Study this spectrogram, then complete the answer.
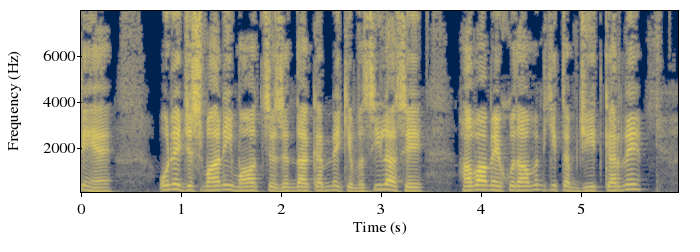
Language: Urdu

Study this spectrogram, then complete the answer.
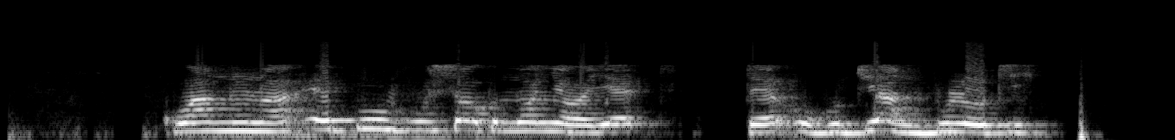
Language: Yangben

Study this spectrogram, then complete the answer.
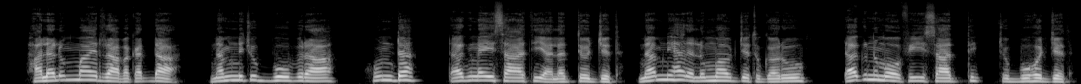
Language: Oromo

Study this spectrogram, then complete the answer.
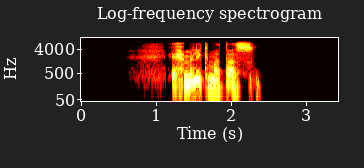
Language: Kabyle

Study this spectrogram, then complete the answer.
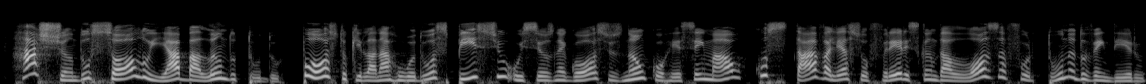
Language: Portuguese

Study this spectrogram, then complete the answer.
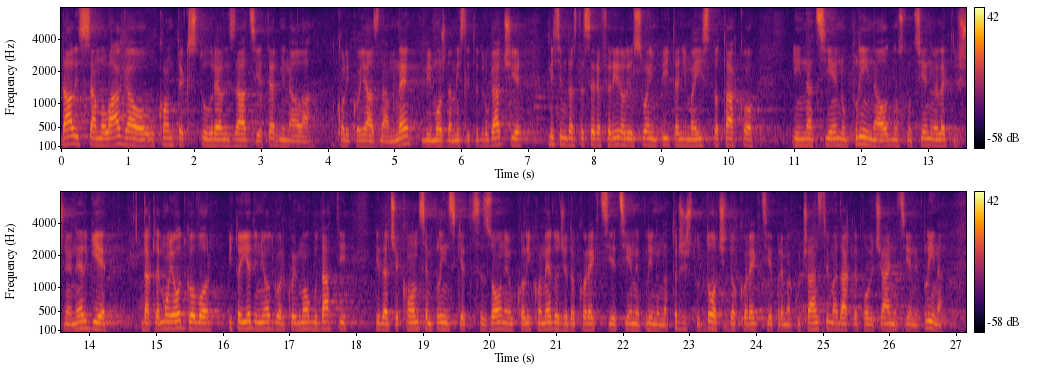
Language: Croatian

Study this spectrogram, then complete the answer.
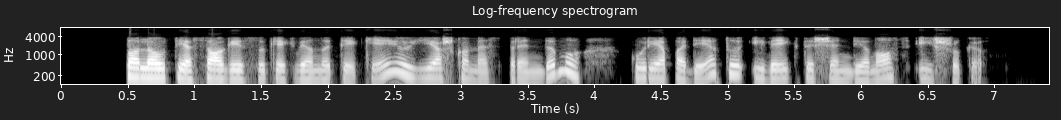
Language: Lithuanian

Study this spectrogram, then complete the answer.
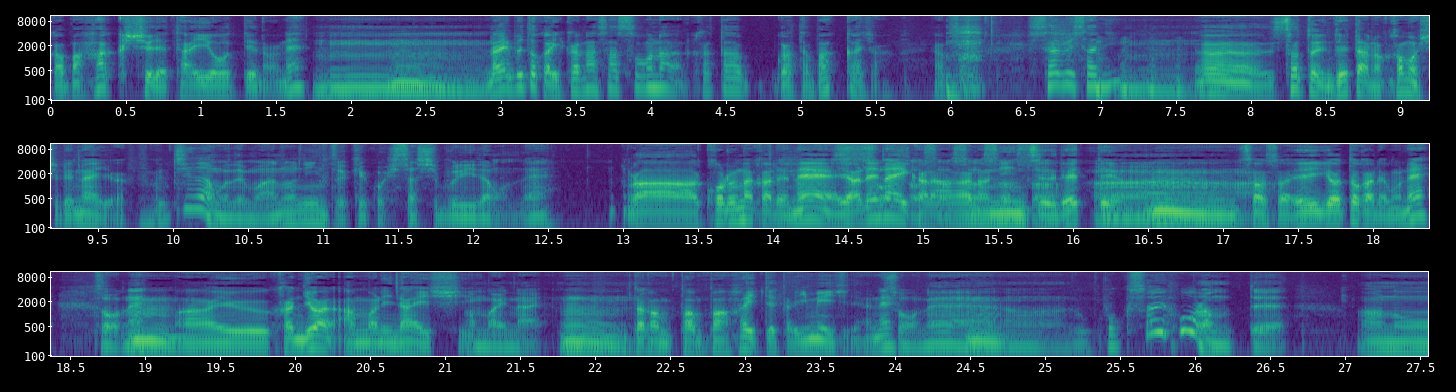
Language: Japanese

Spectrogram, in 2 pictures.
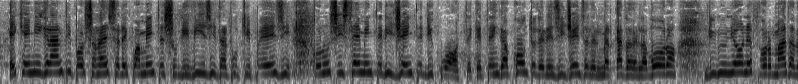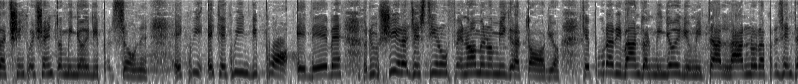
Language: Italian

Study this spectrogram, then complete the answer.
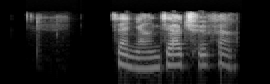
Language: Chinese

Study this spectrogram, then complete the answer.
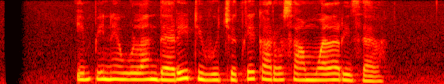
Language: Javanese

